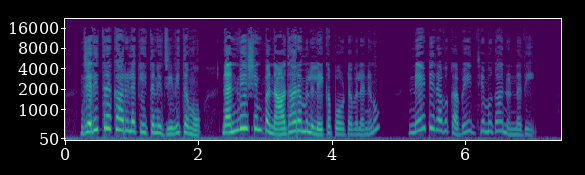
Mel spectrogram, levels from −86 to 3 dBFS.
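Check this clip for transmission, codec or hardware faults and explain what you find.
One codec fault runs through the whole recording: generation loss. The speech sounds swirly, smeared and hollow throughout, and consonant attacks are blurred. The likely cause is repeated lossy coding, with the speech decoded and re-encoded around five times. The character fits MP3 at about 64 kbit/s. Each new pass quantises on a shifted frame grid, so noise and spectral gaps pile up. On a spectrogram, nothing appears above 16.5 kHz, with patchy holes and smeared onsets below.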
